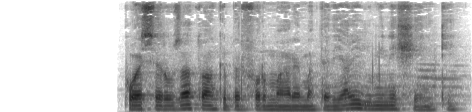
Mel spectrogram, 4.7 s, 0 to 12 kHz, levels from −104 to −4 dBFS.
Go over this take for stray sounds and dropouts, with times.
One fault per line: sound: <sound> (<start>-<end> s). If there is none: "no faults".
no faults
